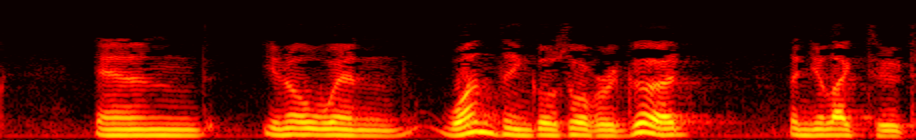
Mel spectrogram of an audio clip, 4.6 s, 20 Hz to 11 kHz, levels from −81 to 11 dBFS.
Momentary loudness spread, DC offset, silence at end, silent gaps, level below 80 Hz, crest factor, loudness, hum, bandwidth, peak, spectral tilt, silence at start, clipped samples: 10 LU; under 0.1%; 0 s; none; -64 dBFS; 16 dB; -19 LUFS; none; 4.3 kHz; -4 dBFS; -11 dB/octave; 0.5 s; under 0.1%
